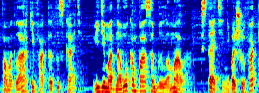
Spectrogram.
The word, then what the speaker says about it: компас: Видимо, одного компаса было мало. Кстати, небольшой факт, который я только недавно узнал. Термин «компас» произносится так на суше, а моряки на своем сленге говорят именно «компас», потому и в кино так странно звучит.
